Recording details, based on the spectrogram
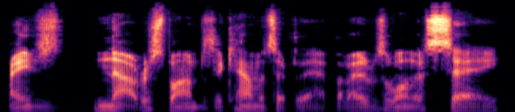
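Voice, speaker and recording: A man with a somewhat low but bright, forceful voice talks through his episode notes in casual, rambling chat. He pokes fun at his own mistakes and explains his points at length. The sound is close and dry. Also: fairly even intonation, racing, vocal fry, no room sound. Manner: chatty, self-deprecating, long winding explanations. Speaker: reaction show co-host. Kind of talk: casual discussion of an anime episode.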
